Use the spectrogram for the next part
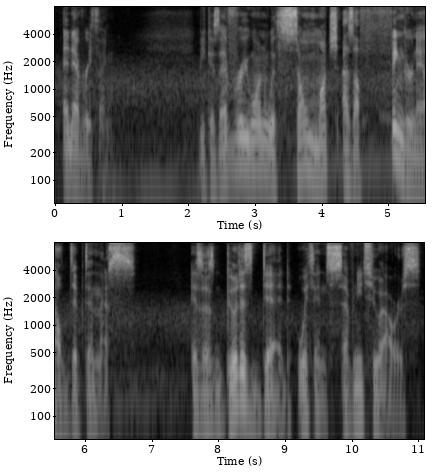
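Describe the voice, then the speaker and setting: A man acting a cold, calculating crime syndicate operative with a clipped, measured delivery in an audio drama. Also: lowish voice, darkish tone, echoey room, big-room sound, a little hiss or hum.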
